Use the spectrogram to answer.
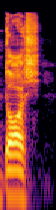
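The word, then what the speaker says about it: Deutsche: डॉश bank, इसको pronounce करते हैं डॉश, डॉश बैंक है जर्मनी का।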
